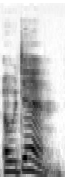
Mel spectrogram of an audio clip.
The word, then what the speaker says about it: Oden: Oden. Odin. That's why it's spelled differently.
